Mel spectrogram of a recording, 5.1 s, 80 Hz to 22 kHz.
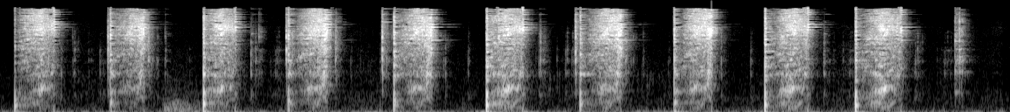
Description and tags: Knife Sharpen Medium
Felix Solingen Chef's knife (blade 23 cm, 9") being sharpened on a Wusthof-Trident steel.
foley, wusthof-trident, felix-solingen, scrape, sharpen, knife, blade, sharpening, metal, stereo, steel, knife-steel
